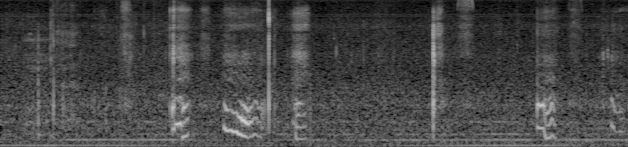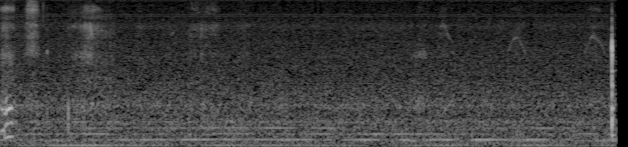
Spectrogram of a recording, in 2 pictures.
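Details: Infant awake in the morning, crying: short bursts of fussy crying and whimpering over a steady room hum, fading to quiet.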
